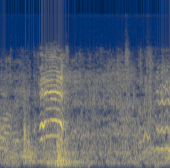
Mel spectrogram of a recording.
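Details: Goat at the Wage livestock market in Wadaslintang, Wonosobo, Central Java, during a morning of trading; one brief, quavering bleat rises above busy crowd chatter and market noise.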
